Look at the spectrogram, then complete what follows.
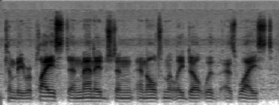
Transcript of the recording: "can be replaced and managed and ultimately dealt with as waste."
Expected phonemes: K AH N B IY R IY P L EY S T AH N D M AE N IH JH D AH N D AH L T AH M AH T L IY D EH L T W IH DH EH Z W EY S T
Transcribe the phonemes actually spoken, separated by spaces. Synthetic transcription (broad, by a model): K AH N B IY R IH P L EY S T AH N M AE N IH JH D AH N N AH L T AH M AH T L IY D EH L T W IH DH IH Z W EY S T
